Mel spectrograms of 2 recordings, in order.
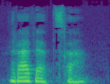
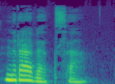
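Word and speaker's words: нравится: Vergleich mal Nravica für Singular und Nravica. Dieses Ja statt dem I hört man. – Ja. Sag du mal Nravica. – Nravica.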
